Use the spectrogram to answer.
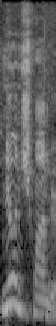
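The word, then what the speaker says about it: Neuenschwander: far as we know it's new in schwander you'd have to ask a german person for the right pronunciation we got a german person in the other room i'm german yeah it's new and schwander new and schwander yes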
